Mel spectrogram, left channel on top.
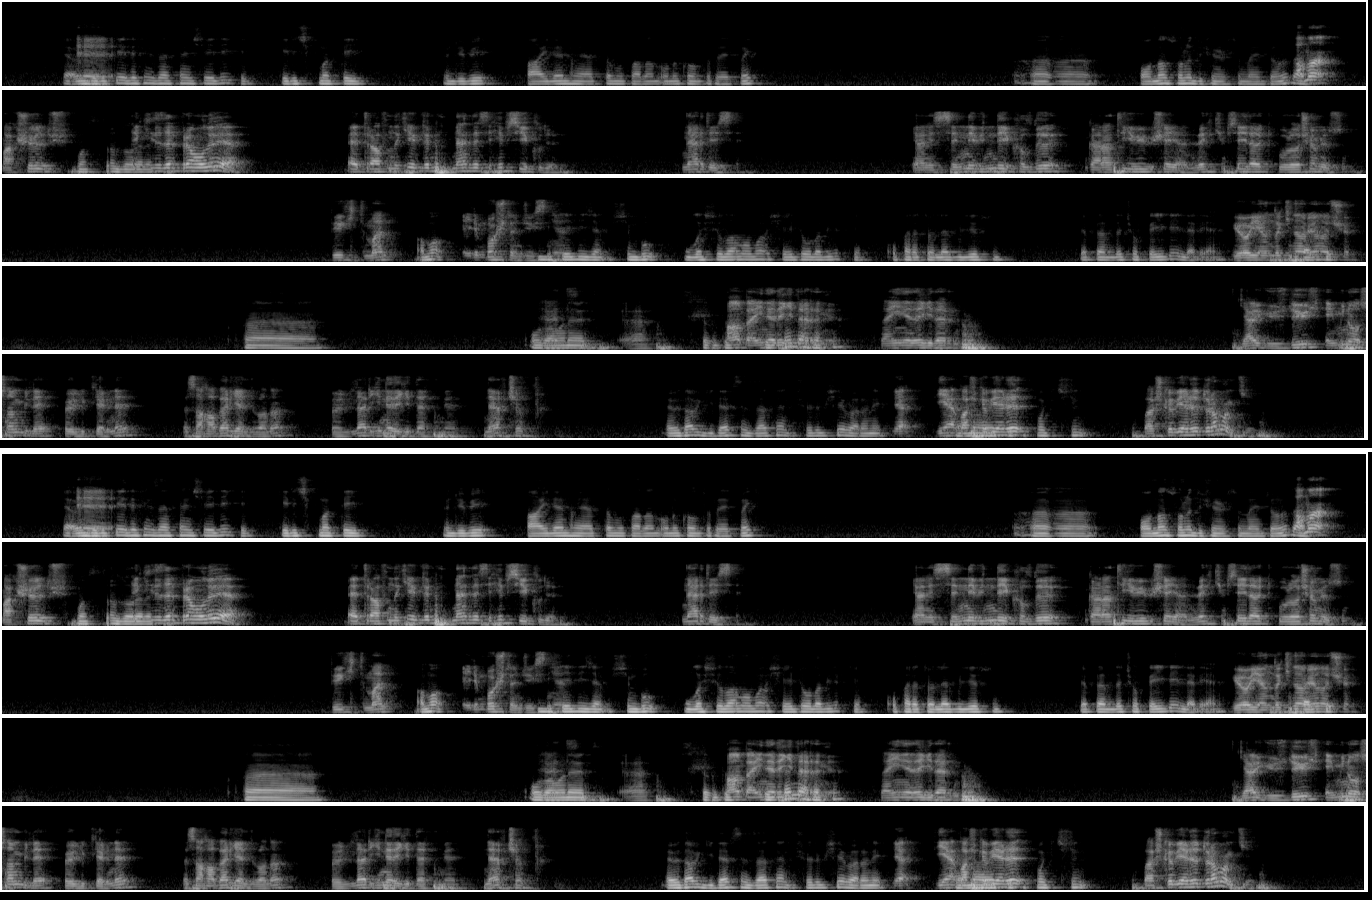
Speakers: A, on the right; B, on the right.
A: Ya
B: Ee,
A: öncelikli hedefin zaten şey değil ki. Geri çıkmak değil. Önce bir ailen hayatta mı falan onu kontrol etmek. Aa, ondan sonra düşünürsün bence onu
B: ama
A: da.
B: bak şöyle düşün.
A: Çıkması da zor
B: sekiz
A: evet.
B: deprem oluyor ya etrafındaki evlerin neredeyse hepsi yıkılıyor. Neredeyse. Yani senin evinin de yıkıldığı garanti gibi bir şey yani. Ve kimseye de uğraşamıyorsun. Büyük ihtimal
A: Ama
B: elin boş döneceksin
A: bir
B: yani.
A: şey diyeceğim. Şimdi bu ulaşılamama şey de olabilir ki. Operatörler biliyorsun depremde çok da iyi değiller yani.
B: Yo yanındakini arıyorsun
A: Belki
B: açıyor.
A: ha, o
B: Evet.
A: zaman evet
B: Ya.
A: sıkıntı.
B: Ama ben yine
A: Peki
B: de
A: sen
B: giderdim
A: ne yaparsın?
B: ya. Ben yine de giderdim. Ya %100 emin olsam bile öldüklerine Mesela haber geldi bana. Öldüler yine de giderdim yani. Ne yapacağım?
A: Evet abi gidersin zaten şöyle bir şey var hani
B: Ya diye
A: kendi
B: başka
A: hayatta
B: bir yerde
A: tutmak için
B: başka bir yerde duramam ki.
